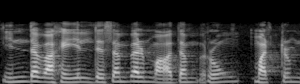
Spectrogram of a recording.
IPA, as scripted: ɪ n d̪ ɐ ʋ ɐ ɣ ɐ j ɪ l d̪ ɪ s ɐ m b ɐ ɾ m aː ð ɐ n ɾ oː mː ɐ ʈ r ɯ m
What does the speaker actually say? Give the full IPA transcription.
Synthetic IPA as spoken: ɪ n d̪ ɐ ʋ ɐ ɣ ɐ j ɪ l d̪ ɪ s ɐ m b ɐ ɾ m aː ð ɐ m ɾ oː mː ɐ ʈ r ɯ m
